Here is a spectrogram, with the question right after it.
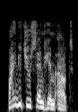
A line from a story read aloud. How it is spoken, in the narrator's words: She snapped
